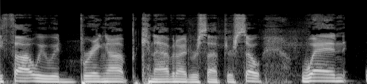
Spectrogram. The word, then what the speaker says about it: cannabinoid: Is it cannabinoid? – Cannabinoid receptors.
